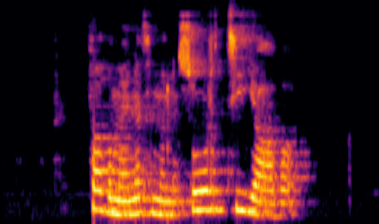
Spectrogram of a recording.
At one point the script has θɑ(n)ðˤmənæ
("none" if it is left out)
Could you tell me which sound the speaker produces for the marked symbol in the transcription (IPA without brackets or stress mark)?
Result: none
